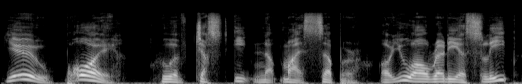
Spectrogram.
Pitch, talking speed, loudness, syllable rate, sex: 125 Hz, 150 wpm, -19 LUFS, 4.4 syllables/s, male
